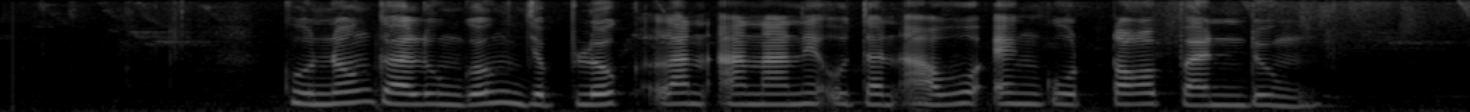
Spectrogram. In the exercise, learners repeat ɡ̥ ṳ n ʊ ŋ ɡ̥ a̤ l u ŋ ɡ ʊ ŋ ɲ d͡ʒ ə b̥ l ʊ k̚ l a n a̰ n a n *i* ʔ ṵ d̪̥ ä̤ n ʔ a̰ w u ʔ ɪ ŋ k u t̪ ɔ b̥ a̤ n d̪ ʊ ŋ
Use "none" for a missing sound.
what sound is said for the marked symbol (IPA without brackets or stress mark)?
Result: e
